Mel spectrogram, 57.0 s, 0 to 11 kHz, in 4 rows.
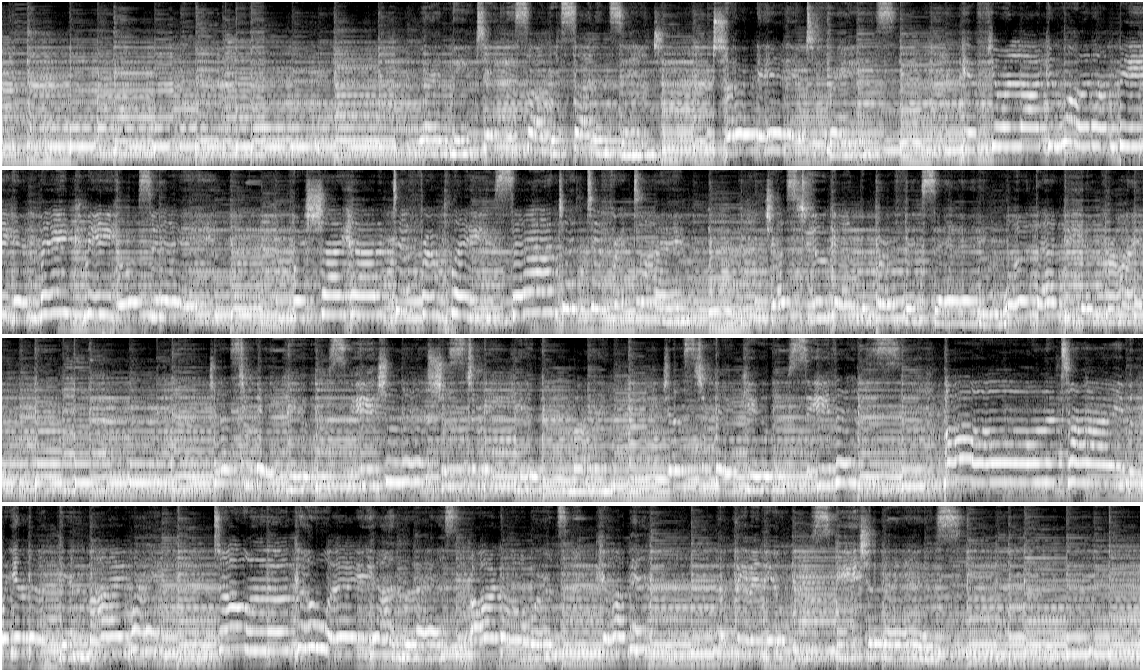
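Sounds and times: strummed acoustic guitar: 0.0 - 57.0
woman singing: 0.0 - 57.0.

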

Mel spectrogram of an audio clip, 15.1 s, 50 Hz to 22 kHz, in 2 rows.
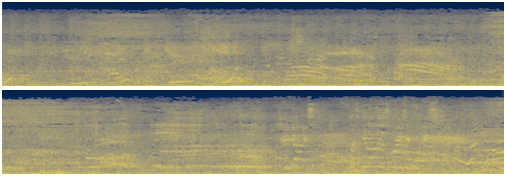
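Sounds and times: steady low rumble: 0.0 - 15.0
theme park ride music: 0.0 - 15.0
vocal calls: 0.0 - 15.0.

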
